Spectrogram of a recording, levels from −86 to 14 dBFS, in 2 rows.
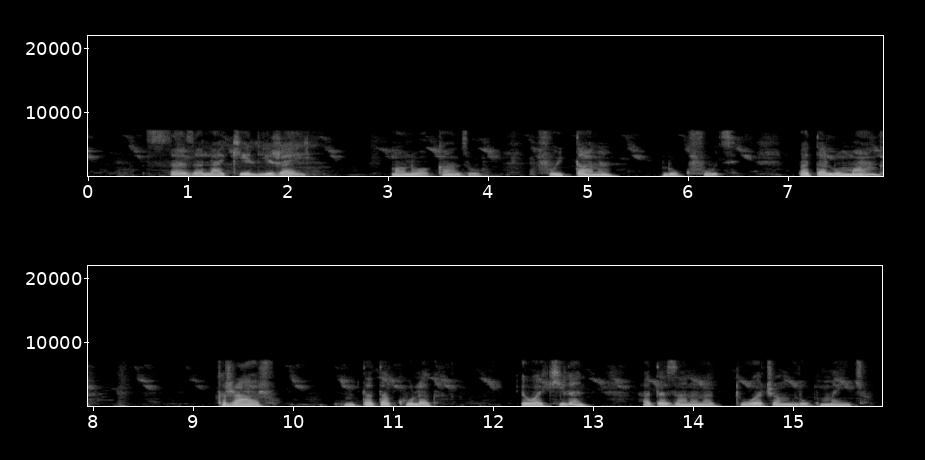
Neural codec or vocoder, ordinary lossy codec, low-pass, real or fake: none; MP3, 64 kbps; 7.2 kHz; real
